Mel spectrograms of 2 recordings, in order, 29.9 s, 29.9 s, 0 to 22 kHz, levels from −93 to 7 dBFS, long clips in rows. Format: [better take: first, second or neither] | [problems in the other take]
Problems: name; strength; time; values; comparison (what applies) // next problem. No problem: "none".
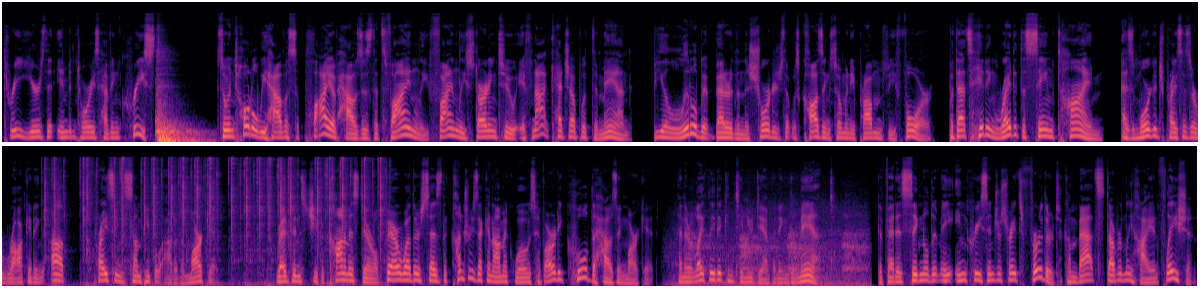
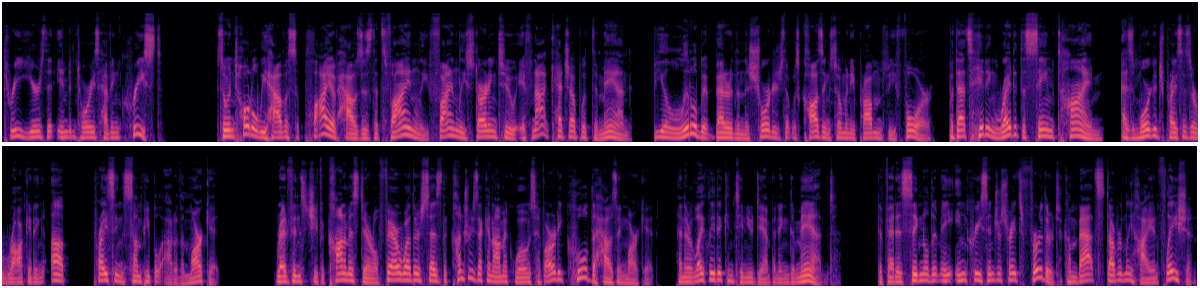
second | door banging; loud; at 2 s; peak 5 dB above the speech // keyboard typing; noticeable; from 15 to 20 s; peak 8 dB below the speech // dog barking; faint; from 23 to 26 s; peak 10 dB below the speech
